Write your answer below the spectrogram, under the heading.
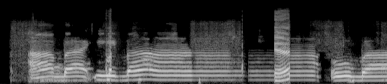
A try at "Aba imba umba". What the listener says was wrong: Ya, sebelumnya ada mim sukun, maka kita harus dengungkan ya, kita samarkan dan dengungkan. Aba imba umba. Uba.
